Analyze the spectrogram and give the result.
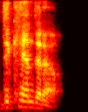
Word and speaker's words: DeCandido: No, it's pronounced DeCandido.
